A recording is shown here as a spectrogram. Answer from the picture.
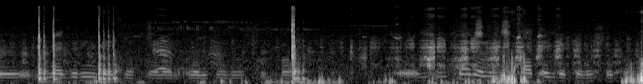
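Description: Intermittent talking, with a few sharp clicks about half a second, one second and three seconds in.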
